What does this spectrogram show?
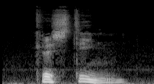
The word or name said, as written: Christien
